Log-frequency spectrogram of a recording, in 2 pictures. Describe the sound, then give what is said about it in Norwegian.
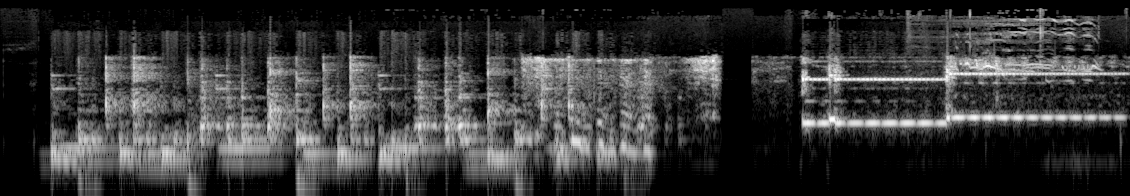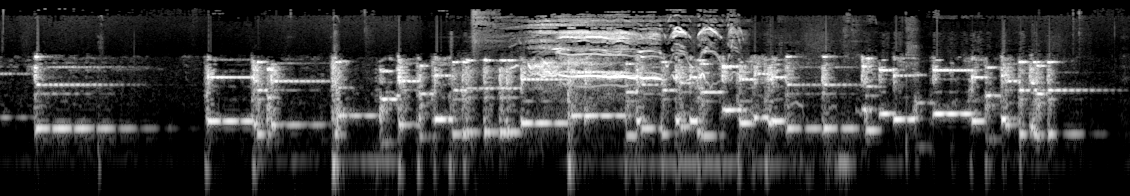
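An electric keyboard played haphazardly by Koko the gorilla, from the video Coco Plays the Electric Keyboard: dense clusters of mashed notes, then single held tones and brief pauses, then more scattered electronic notes, loud with no talking. “en video her eh, av Coco Plays the Electric Keyboard.”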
